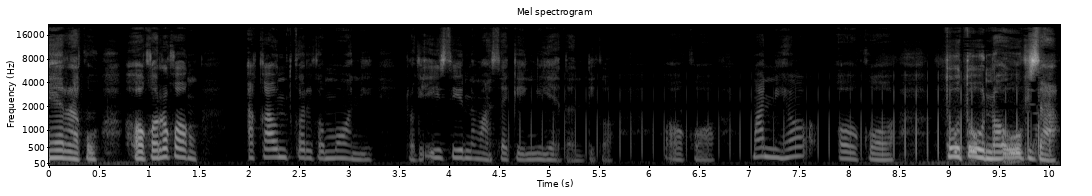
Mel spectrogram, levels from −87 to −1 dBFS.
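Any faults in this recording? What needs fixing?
From 4.59 s to 10.01 s there's a train of clicks, about fifty of them, ticking over the speech at a steady 9 per second and peaking roughly 10 dB above it. A repeating pulse like that most likely comes from interference from nearby gear or a faulty connection or power supply. To prevent it, move the recording chain away from noisy equipment and check the interface's connections and power.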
